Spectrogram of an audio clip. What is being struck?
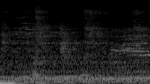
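Nothing is struck.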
